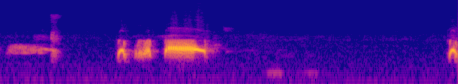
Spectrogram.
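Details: Female spotted dove calling to stir males into cooing. A soft low coo comes first, then two short throaty notes and a longer, louder rolling coo, with one more brief coo at the end. There is no other noise.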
